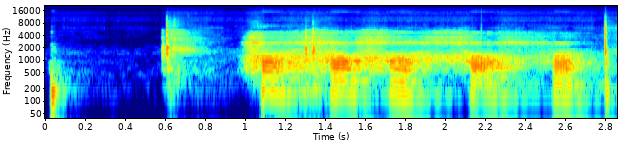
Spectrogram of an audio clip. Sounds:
Laughter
